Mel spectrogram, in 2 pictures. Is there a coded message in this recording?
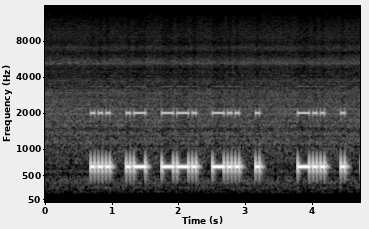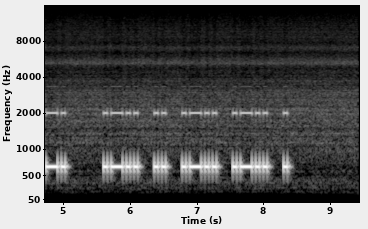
Yes: Morse code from 0.7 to 8.4 s, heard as a keyed tone, machine-sent, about 21 wpm, spaced as for 18 wpm, 670 Hz. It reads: SAGDE DEN LILLE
